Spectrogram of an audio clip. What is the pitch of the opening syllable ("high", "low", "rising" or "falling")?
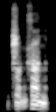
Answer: low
